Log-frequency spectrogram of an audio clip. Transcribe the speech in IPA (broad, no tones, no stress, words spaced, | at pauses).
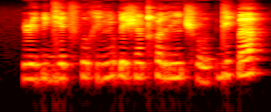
ɭɪɓɪ dʲɛ t͡sʰoxɪŋ͡mʊ ɓɛʃĩqʰu rĩt͡ʃʰo | dek͡pa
